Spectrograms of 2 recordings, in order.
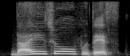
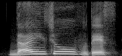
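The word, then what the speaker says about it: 大丈夫です: 다이조부 데스. 다이조부 데스. 이때 중간에 은은 장음으로 발음해서 다이조부 데스가 아니라 다이조부 데스라고 길게 발음해 주시고요.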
